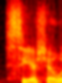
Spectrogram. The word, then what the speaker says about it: Saoirse: And for her monologue, to kind of help people understand how to actually pronounce her name, that's why I thought it was funny that you butchered it, she did her own rendition of Liza with a Z. And while Liza with a Z is actually pretty helpful if you pay attention, Saoirse with a sheer, not as helpful, but it's really funny.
